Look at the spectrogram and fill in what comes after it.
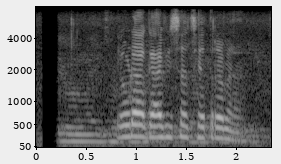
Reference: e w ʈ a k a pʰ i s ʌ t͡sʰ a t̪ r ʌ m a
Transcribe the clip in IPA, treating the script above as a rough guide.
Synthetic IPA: e w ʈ a ɡ a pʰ i s ʌ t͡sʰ e t̪ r ʌ m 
